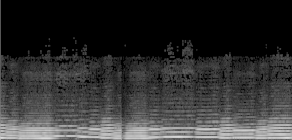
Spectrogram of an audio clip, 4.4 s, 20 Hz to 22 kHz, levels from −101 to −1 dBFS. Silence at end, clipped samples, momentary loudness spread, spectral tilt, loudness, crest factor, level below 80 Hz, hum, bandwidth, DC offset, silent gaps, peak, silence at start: 0 s; under 0.1%; 4 LU; -3.5 dB/octave; -22 LUFS; 10 dB; -58 dBFS; none; 12 kHz; under 0.1%; none; -12 dBFS; 0 s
